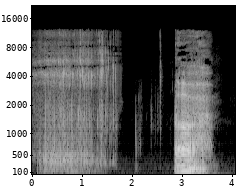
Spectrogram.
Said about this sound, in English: Let me take a drink of water here real quick. I just got a sip. Sorry for the ASMR here.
